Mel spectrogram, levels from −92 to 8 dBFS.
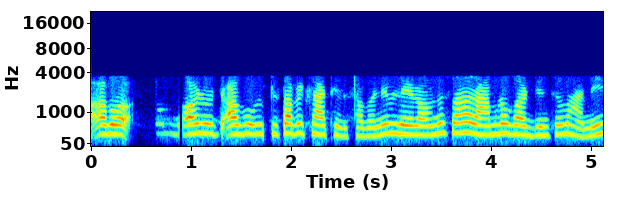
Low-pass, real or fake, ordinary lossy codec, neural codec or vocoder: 3.6 kHz; real; none; none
